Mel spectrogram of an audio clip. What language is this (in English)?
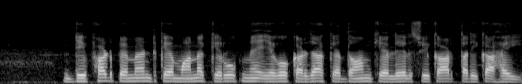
Magahi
